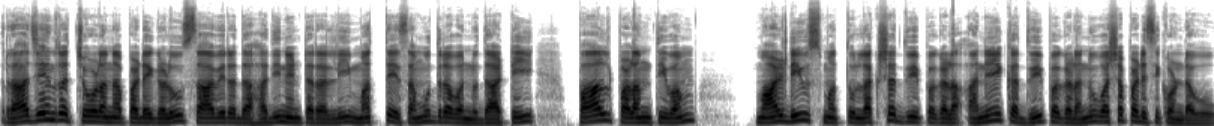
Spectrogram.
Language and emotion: Kannada, neutral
